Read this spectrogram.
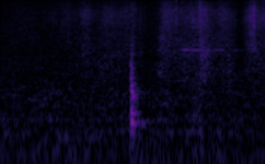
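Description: Glass clinks sharply against glass.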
